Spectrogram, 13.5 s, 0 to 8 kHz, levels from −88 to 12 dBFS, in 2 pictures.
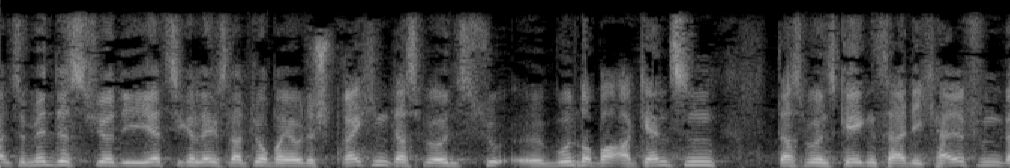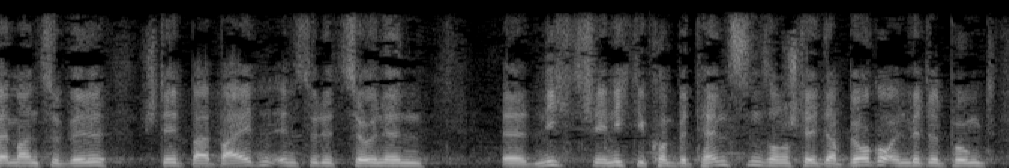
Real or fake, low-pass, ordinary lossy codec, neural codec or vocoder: real; 7.2 kHz; AAC, 48 kbps; none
